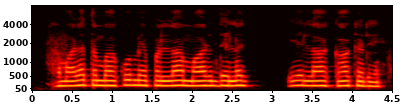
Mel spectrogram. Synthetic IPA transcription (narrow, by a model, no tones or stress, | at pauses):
həmaːɾat̪əmbaːkomẽpəlːamaːɾd̪eːləɡ | eːlaːkaːkəɾẽː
